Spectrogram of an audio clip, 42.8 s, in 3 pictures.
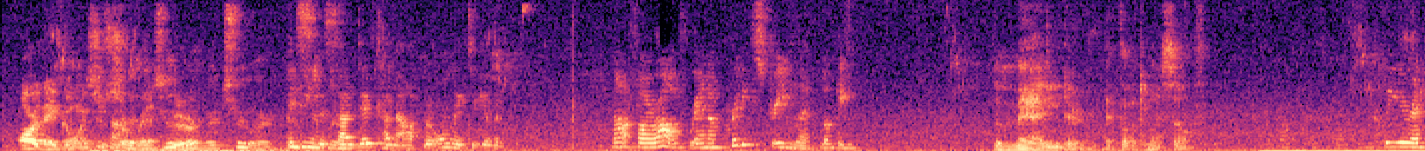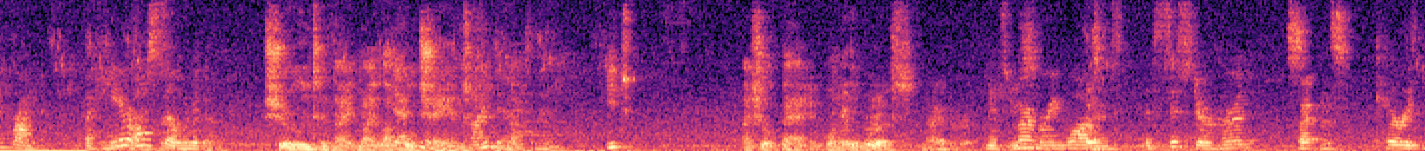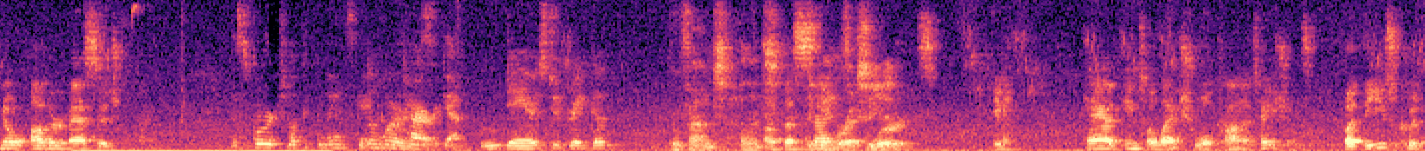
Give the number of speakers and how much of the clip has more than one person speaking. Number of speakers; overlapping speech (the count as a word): six, about 28%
